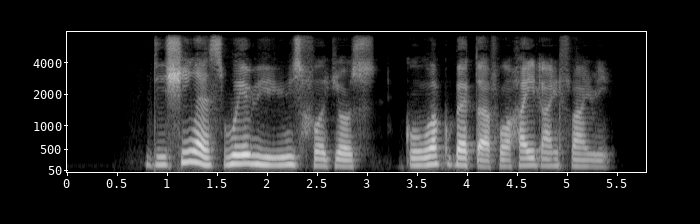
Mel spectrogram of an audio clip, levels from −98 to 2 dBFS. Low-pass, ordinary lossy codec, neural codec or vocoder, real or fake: 7.2 kHz; none; codec, 16 kHz, 1 kbps, FunCodec, trained on LibriTTS, 50 frames a second; fake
